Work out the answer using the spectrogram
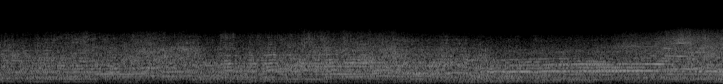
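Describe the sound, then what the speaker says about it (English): McLaren BMW GT race cars at full speed at Silverstone in a 1997 championship race, a dense continuous engine roar that swells slightly as they pass, heard at a distance. "Nannini is not going to be able to hold out the 2 McLaren BMWs for very much longer"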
